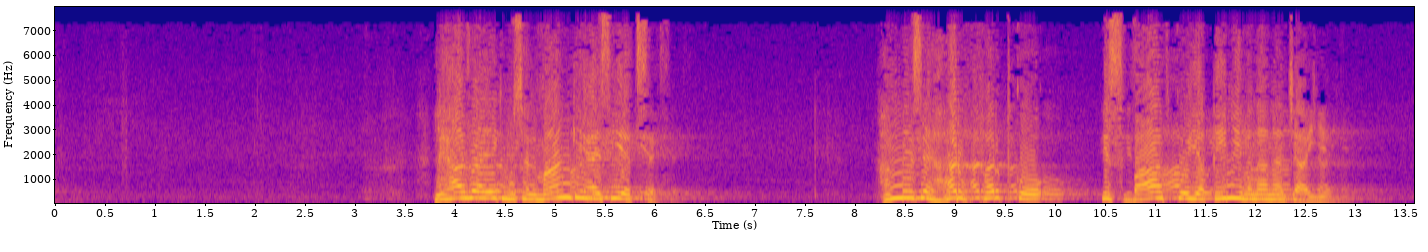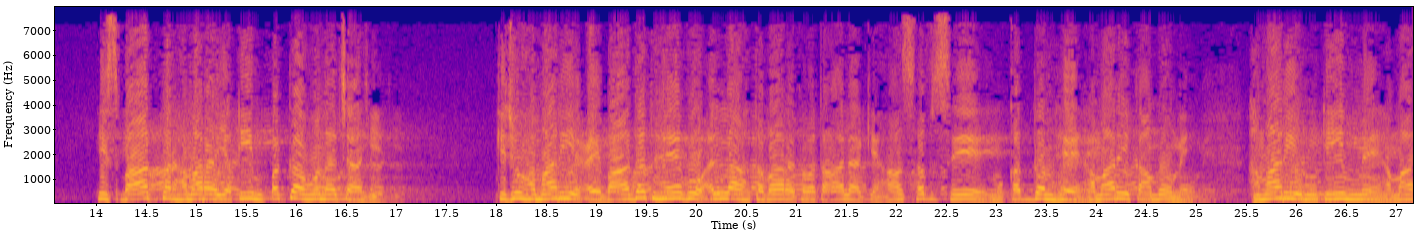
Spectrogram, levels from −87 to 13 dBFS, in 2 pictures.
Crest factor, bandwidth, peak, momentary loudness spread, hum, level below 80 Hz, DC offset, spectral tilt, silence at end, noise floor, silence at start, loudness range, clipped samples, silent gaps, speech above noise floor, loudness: 8 dB; 8 kHz; 0 dBFS; 9 LU; none; -46 dBFS; under 0.1%; -5.5 dB/octave; 0 s; -41 dBFS; 3.65 s; 4 LU; 1%; none; 34 dB; -7 LUFS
